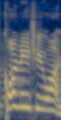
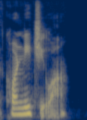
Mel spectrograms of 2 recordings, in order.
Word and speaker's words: konnichiwa: So it doesn't go like up and down. It's not like konnichiwa. No, it's konnichiwa.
